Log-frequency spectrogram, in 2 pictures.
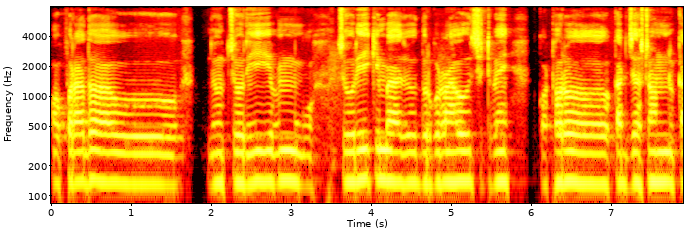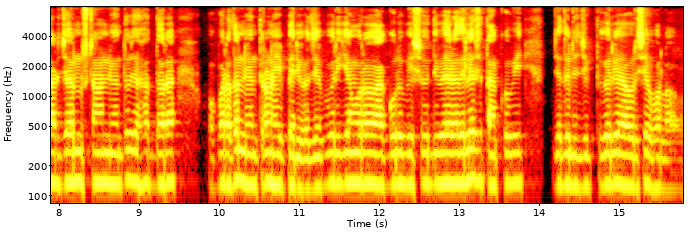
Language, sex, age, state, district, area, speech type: Odia, male, 30-45, Odisha, Kendujhar, urban, spontaneous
